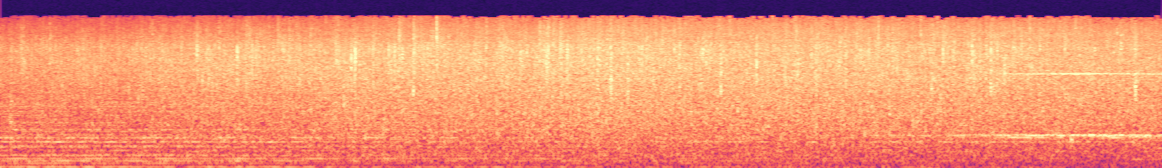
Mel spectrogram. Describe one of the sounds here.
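Heavy rain pours steadily, splashing on water and leaves outdoors.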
